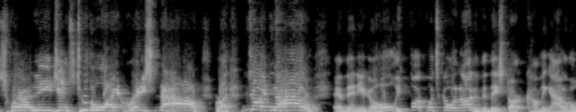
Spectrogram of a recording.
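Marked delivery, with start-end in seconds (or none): 0.0-4.0 high, shouted fanatical demand; screeching zealot. Acted. Neighbor turns on newcomer demanding allegiance, screeching. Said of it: "they're just screeching this shit at you". 4.7-5.9 high-pitched acted alarm; shocked newcomer. Newcomer reacts to the screeching locals, shocked.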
